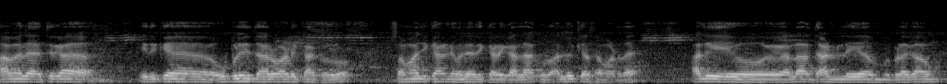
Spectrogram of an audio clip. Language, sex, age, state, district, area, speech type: Kannada, male, 60+, Karnataka, Chamarajanagar, rural, spontaneous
